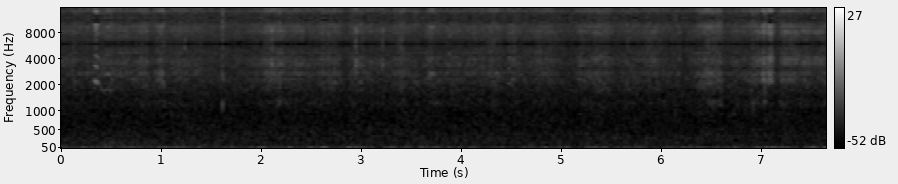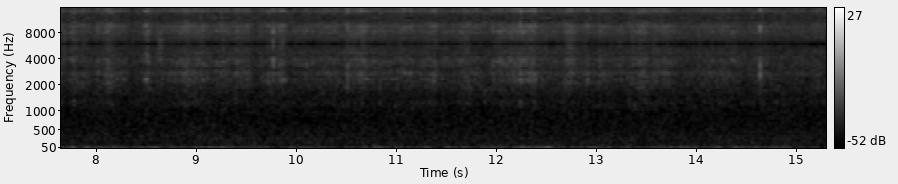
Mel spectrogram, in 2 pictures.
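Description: Faint, steady low rumble of wind on the microphone, with light water lapping against a kayak hull and a few faint ticks.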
